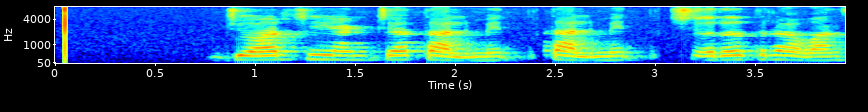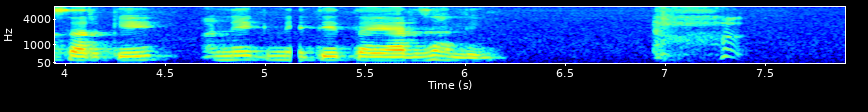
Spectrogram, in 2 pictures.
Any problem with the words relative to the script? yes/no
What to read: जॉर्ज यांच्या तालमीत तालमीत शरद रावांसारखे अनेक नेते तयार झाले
no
